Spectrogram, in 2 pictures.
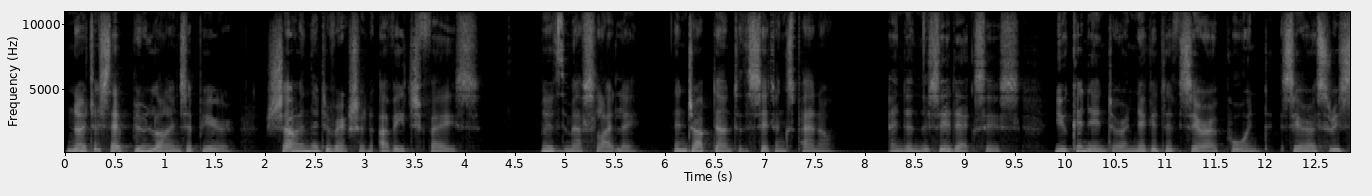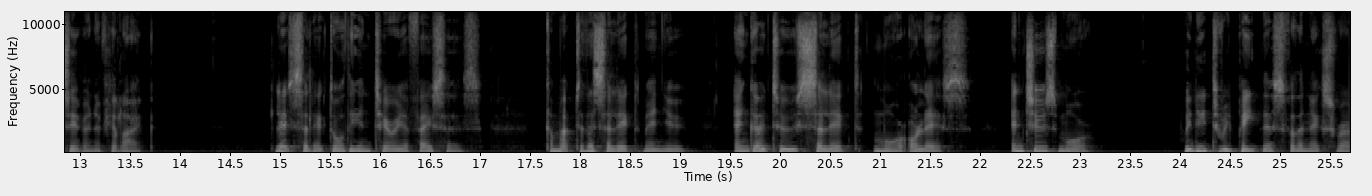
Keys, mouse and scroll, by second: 12.0-16.0 drag, 18.2-21.5 middle drag, 23.2-25.7 drag.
